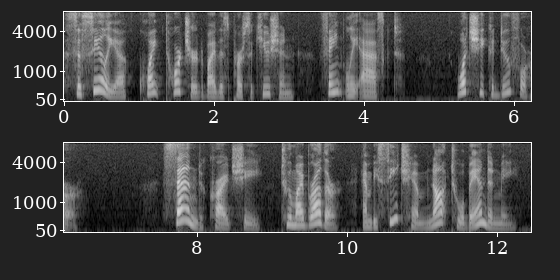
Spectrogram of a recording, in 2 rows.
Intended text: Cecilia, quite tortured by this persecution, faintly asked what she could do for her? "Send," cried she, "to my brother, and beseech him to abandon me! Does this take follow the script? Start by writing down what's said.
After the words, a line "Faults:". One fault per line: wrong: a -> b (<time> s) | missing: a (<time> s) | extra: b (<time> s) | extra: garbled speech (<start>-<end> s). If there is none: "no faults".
Cecilia, quite tortured by this persecution, faintly asked what she could do for her? "Send," cried she, "to my brother, and beseech him not to abandon me!
Faults:
extra: not (11.1 s)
